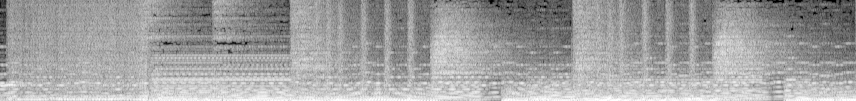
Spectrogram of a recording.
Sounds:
music, rhythm and blues

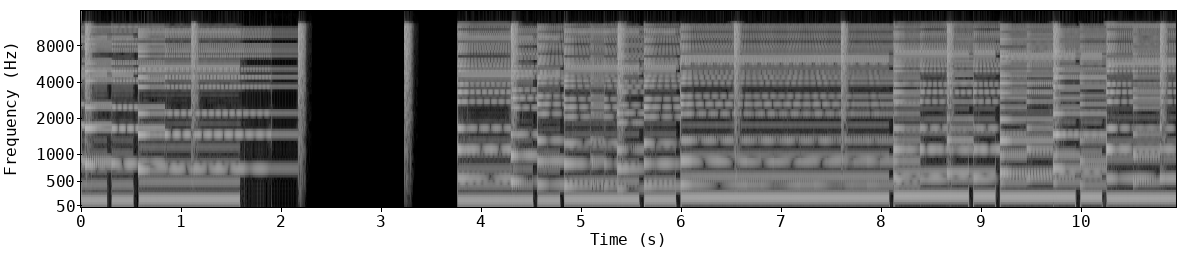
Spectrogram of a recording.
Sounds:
video game music, music

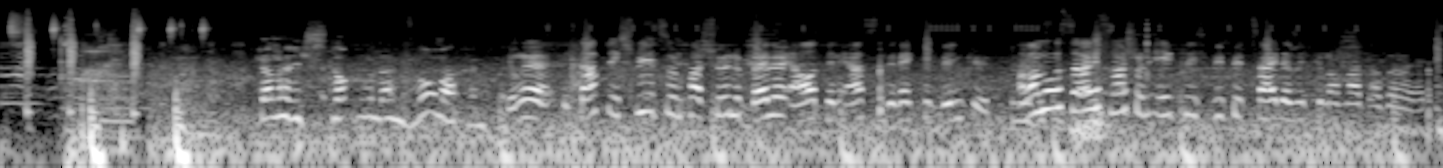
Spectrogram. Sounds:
shot football

